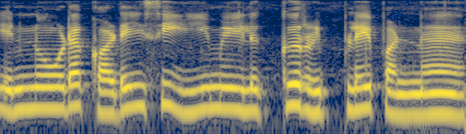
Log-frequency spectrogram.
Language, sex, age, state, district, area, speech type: Tamil, female, 30-45, Tamil Nadu, Pudukkottai, rural, read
